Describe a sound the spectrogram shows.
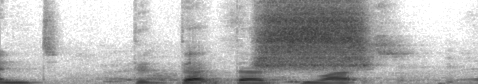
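A young man speaks forcefully up close.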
